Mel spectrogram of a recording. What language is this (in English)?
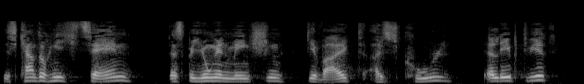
German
